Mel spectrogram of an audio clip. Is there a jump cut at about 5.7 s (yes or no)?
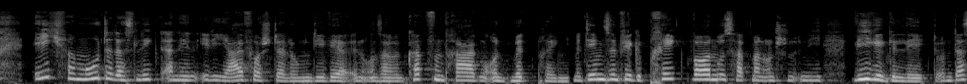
yes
